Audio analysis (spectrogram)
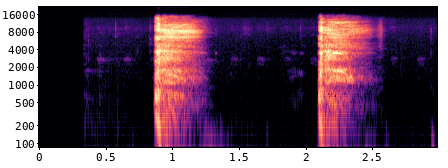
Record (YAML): cough_length: 3.0 s
cough_amplitude: 32529
cough_signal_mean_std_ratio: 0.33
survey_phase: beta (2021-08-13 to 2022-03-07)
age: 45-64
gender: Male
wearing_mask: 'No'
symptom_cough_any: true
symptom_sore_throat: true
symptom_onset: 5 days
smoker_status: Never smoked
respiratory_condition_asthma: false
respiratory_condition_other: false
recruitment_source: Test and Trace
submission_delay: 2 days
covid_test_result: Negative
covid_test_method: RT-qPCR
